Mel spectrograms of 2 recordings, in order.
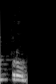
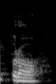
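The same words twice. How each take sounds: First: प्रो with a closed "oh" vowel; wrong reading. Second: प्रो with an open "aw" vowel; correct reading. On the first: Teacher showing the reading to avoid, प्रो as "proh". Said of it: "ना प्रो पढ़ते हैं". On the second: Teacher giving the right reading, प्रो as "praw". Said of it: "इसे क्या पढ़ते हैं". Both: Shown as a demonstration.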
